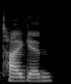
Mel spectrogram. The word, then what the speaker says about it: Teigen: pronounced like Teigen.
